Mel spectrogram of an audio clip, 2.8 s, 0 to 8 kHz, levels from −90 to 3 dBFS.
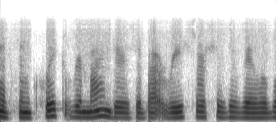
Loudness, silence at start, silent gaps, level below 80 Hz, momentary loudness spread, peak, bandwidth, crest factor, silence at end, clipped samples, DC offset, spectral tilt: -19 LUFS; 0 s; none; -54 dBFS; 5 LU; -2 dBFS; 4.4 kHz; 16 dB; 0 s; under 0.1%; under 0.1%; -14 dB/octave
